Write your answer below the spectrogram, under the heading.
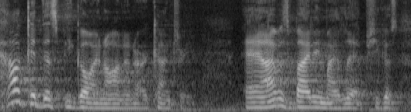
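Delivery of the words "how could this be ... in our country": ordinary delivery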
